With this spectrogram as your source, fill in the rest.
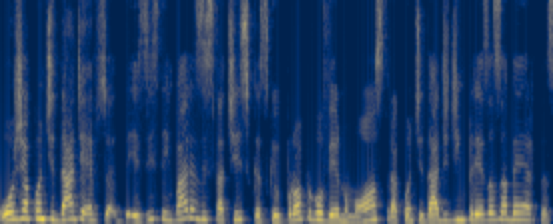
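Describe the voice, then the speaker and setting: Her pitch is high and her tone dark and mellow. The woman speaks at a very fast pace. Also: ordinary pitch variation. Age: 60s. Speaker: headhunter. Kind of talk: podcast interview. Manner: animated.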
